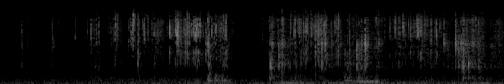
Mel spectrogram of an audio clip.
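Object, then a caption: Soap curls. A bare hand squeezes and crushes cream-coloured rolled curls of dry soap into flat flakes on a white table, beside a rolled soap rosette. Dense, bright, dry crackling and crunching comes in two bursts with a brief quieter pause between them. The crisp snaps are short, with almost no low end.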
